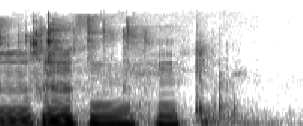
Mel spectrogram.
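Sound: two dice being rolled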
